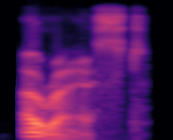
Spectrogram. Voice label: "arrest", British

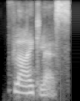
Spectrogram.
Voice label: "flightless", Indian

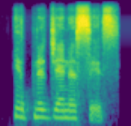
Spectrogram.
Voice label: "hypnogenesis", Indian

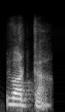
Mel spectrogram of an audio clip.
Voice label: "vodka", Indian

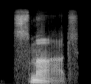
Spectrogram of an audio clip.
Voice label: "smart", British

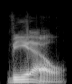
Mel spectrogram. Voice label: "vielle", American

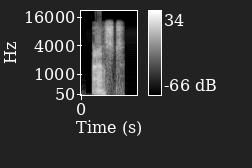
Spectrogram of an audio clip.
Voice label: "AST", British

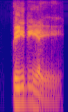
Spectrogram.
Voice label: "Bde", American

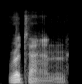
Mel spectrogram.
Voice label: "ratan", British

